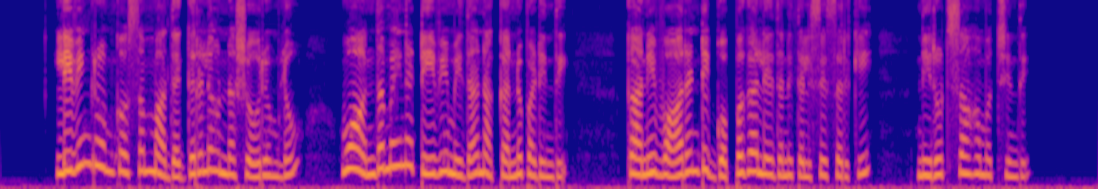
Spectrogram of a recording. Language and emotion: Telugu, sad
